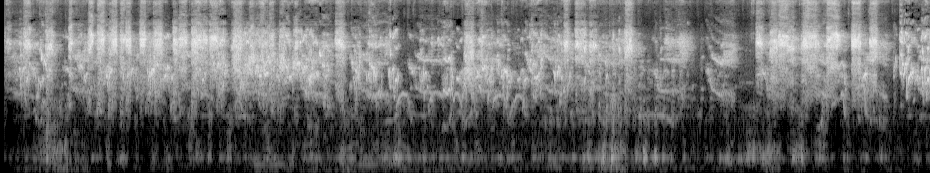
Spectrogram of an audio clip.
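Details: Pet budgerigars kept as a household flock give a dense, continuous twittering warble. Rapid high chirps and scratchy notes overlap with brief pauses, and a few lower clicks sound underneath.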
